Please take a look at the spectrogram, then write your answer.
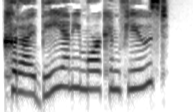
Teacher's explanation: Chandler would say, emphasizing the be.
